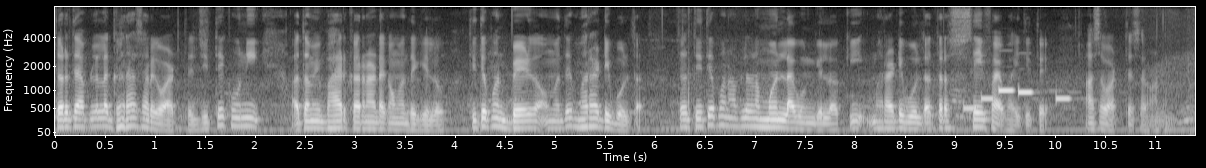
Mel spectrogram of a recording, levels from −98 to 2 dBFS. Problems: constant background noise, continuous background conversations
